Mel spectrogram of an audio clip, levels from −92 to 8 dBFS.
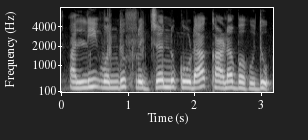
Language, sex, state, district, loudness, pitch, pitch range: Kannada, female, Karnataka, Bangalore, -12 LUFS, 220 Hz, 210-235 Hz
